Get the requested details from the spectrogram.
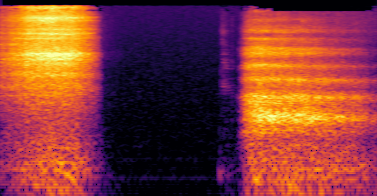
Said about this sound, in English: We're going to take a deep breath now.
